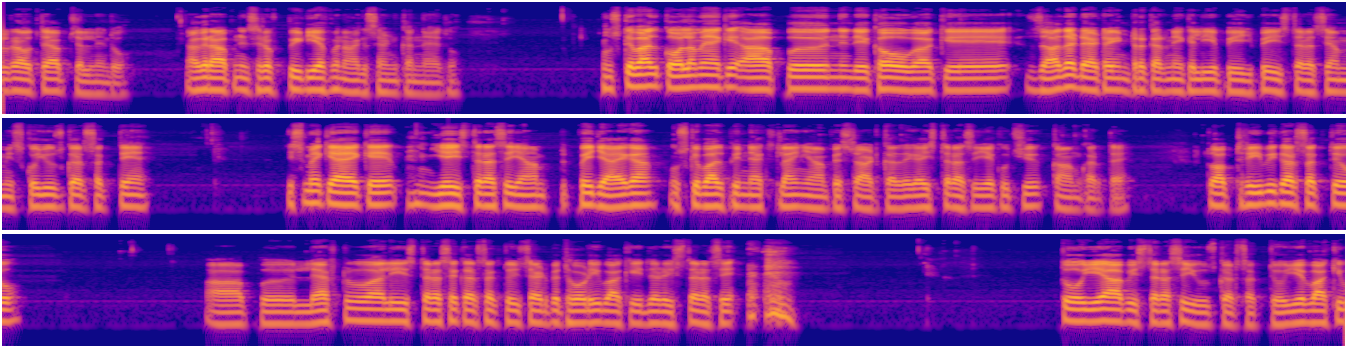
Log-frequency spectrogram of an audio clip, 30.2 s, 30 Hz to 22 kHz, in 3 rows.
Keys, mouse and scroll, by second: 3.7 click, 7.0 click, 7.8-8.3 scroll up 1, 8.3 scroll down 1, 9.6 scroll up 1, 13.0 click, 20.3-20.8 scroll up 1, 21.0 click, 23.1 scroll up 1, 25.5 click.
